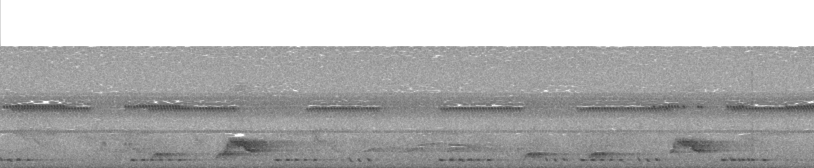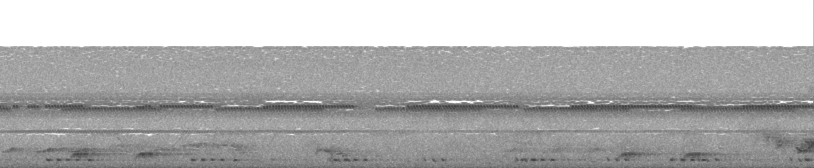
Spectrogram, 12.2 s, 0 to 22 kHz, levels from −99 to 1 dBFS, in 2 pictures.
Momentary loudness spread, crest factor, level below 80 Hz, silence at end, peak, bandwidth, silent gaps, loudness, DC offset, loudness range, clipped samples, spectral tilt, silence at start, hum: 6 LU; 18 dB; -50 dBFS; 0 s; -12 dBFS; 16 kHz; none; -28 LUFS; under 0.1%; 3 LU; under 0.1%; -0.5 dB/octave; 0 s; none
